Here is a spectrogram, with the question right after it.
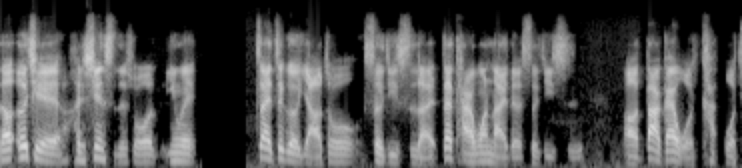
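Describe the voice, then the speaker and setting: A man's voice at medium pitch and moderate pace, on a very clean recording with a silent background. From Taiwan, Kaohsiung (southern Taiwan). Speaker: toy designer. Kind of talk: interview. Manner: halting, many fillers.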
